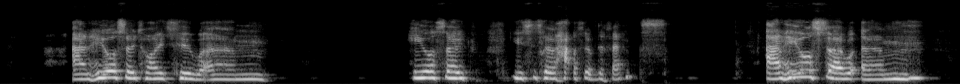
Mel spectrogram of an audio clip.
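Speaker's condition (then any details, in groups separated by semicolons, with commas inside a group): Down syndrome; adult woman, 25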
